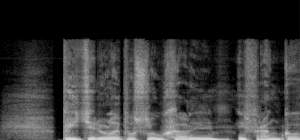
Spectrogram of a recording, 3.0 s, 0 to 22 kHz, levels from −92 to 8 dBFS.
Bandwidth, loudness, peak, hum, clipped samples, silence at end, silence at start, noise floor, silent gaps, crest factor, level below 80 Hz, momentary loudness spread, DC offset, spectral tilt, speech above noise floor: 16 kHz; -16 LUFS; -2 dBFS; none; under 0.1%; 0 s; 0.15 s; -37 dBFS; none; 14 dB; -42 dBFS; 12 LU; under 0.1%; -6 dB/octave; 22 dB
